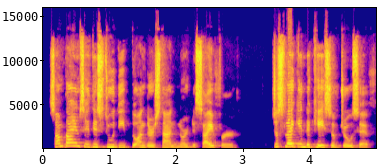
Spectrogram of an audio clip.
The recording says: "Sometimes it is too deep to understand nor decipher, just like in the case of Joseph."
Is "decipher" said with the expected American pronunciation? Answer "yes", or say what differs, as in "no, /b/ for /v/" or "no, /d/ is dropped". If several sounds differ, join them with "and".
yes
